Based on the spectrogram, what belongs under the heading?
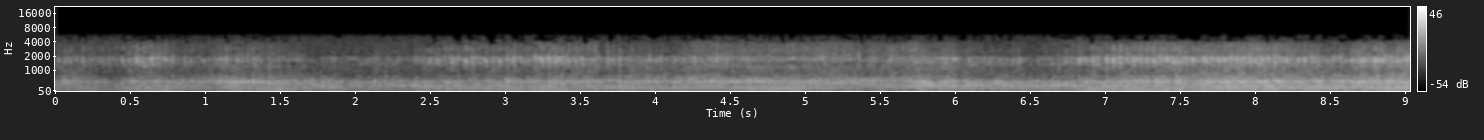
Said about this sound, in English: Listen, there's a car coming.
